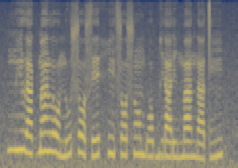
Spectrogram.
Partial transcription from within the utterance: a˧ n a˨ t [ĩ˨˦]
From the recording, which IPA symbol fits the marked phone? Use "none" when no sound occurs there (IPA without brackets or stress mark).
ĩ˨˦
